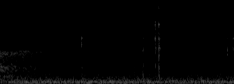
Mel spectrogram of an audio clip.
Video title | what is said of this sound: Mindblowing puzzle: Think out of the box/ A puzzle's solution which you would seldom guess! | i'm holding these pieces completely stable that's something inside of there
